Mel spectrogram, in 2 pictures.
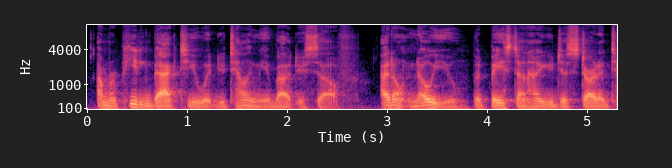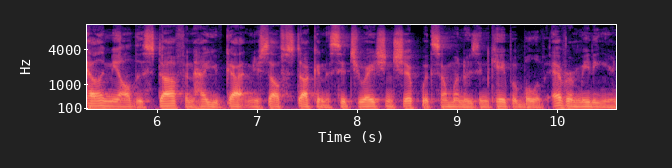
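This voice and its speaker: A man playing a blunt, deadpan cab driver who gives relationship advice in an animated series. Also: low-pitched. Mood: blunt, matter-of-fact.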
